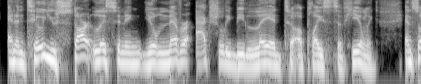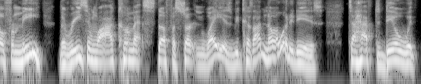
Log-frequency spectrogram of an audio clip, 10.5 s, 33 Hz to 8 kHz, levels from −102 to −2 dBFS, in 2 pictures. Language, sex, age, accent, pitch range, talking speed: English, male, 20-39, American, 120-160 Hz, 235 wpm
